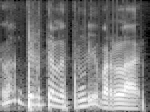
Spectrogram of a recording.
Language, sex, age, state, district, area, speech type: Tamil, male, 60+, Tamil Nadu, Tiruvannamalai, rural, spontaneous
